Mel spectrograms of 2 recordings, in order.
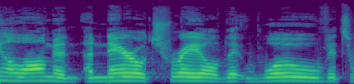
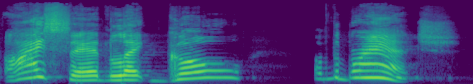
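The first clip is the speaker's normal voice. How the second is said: raised, louder insistent command, drawn out at the end; insistent repeat; 6 semitones higher, 5 dB louder, much slower than usual. Acted. Voice from the cliff repeating its order, insistent. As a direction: insist on it, stretching the final words. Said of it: "The voice said once more".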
